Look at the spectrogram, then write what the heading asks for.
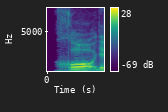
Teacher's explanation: rapat Iya sehingga suara membumbung ke atas itulah yang namanya istilah terangkatnya pangkal lidah sehingga suara membumbung ke langit-langit menuju ke langit-langit menghasilkan huruf itu akan dibaca dengan tebal sehingga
